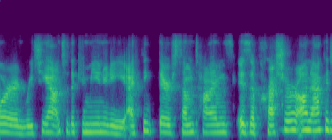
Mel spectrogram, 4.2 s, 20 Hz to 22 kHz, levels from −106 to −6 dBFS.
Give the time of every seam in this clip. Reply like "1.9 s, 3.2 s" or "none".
2.9 s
